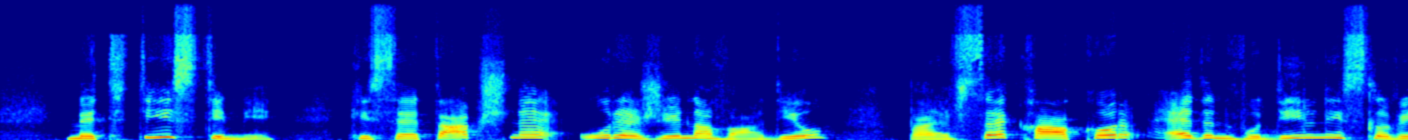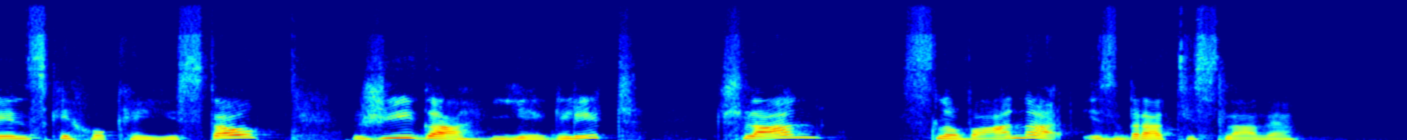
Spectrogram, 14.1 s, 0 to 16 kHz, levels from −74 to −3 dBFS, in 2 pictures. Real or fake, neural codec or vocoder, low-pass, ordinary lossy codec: fake; codec, 44.1 kHz, 7.8 kbps, Pupu-Codec; 14.4 kHz; Opus, 16 kbps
